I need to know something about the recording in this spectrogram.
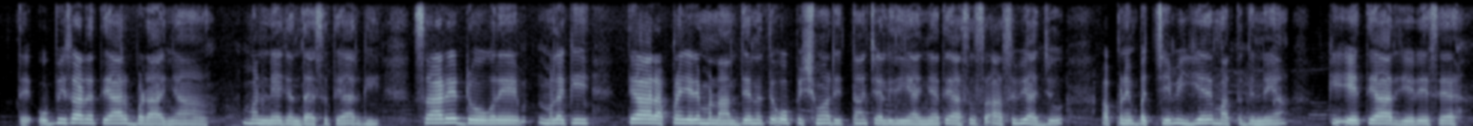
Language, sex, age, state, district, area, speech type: Dogri, female, 30-45, Jammu and Kashmir, Samba, rural, spontaneous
